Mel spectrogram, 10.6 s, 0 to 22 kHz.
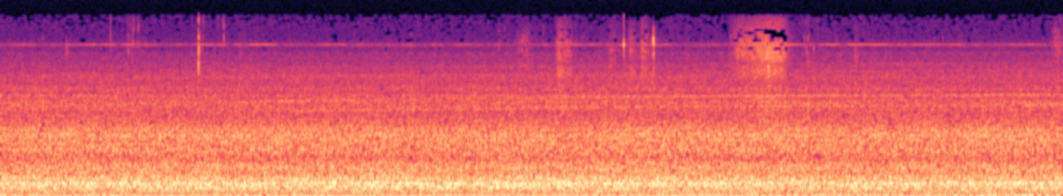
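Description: In the DCS flight simulator, an F-16C auxiliary power unit runs with a steady, unbroken roar and hiss at an even level throughout, with no talk over it.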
